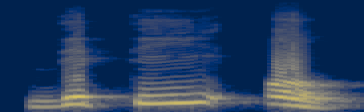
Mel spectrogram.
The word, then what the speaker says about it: দ্বিতীয়: করে উচ্চারণটা দি তি কোথাও ব এর উচ্চারণ নেই অর্থাৎ বলা হয়েছে ব ফলা যদি কোন শব্দের প্রথম বর্ণের সাথে যুক্ত থাকে তাহলে অধিকাংশ ক্ষেত্রে তার উচ্চারণ থাকে না সেই হিসেবে আমরা লিখতে পারি দি তি ও আমরা জানি রস ইকার অথবা দীর্ঘ ইকার যাই থাকুক উচ্চারণে রসইকার হবে দ্বিতীয় ও দ্বিতীয় ও উচ্চারণটা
